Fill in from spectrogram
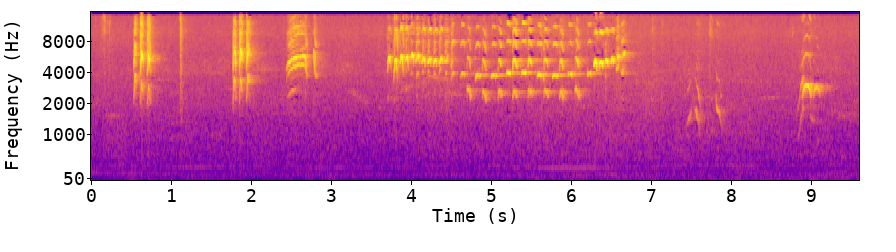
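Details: Kacer dada hitam, the black-breasted oriental magpie-robin, with full isian song: three loud sharp chirped phrases, then a long fast warbling stream of high whistles and trills, ending with scattered softer notes.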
